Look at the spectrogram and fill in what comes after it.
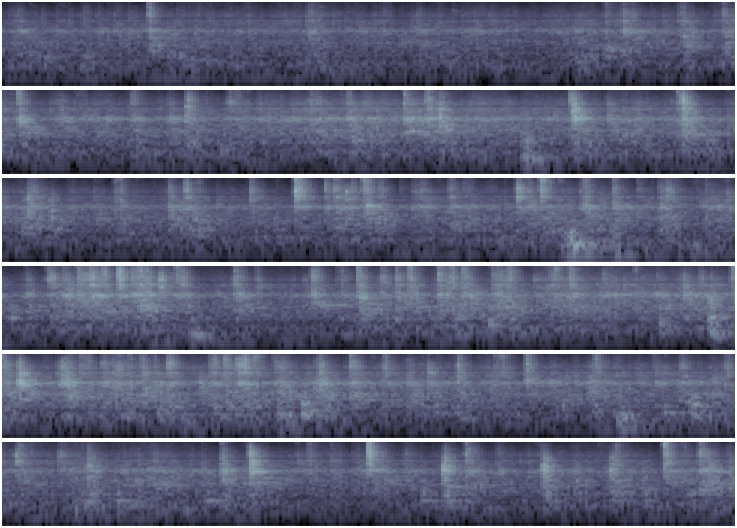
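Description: Heavy rain on the roof of a wooden goat house, heard from inside: a steady patter with many irregular sharp drips and taps, growing a little heavier a few seconds in.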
